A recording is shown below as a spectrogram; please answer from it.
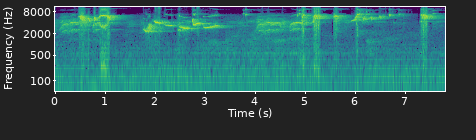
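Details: Orange-headed thrush from Indonesia in a tutor recording for pet birds: bright, high whistled phrases mixed with quick chirps and sharp clicks, delivered in short rhythmic bursts.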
